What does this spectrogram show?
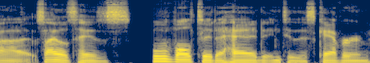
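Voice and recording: Over a quiet background, a passage is read aloud in a natural voice.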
